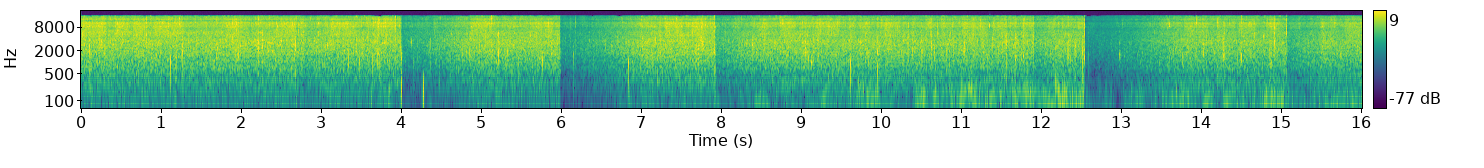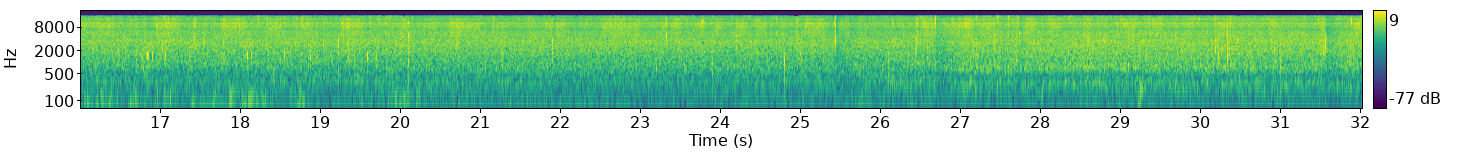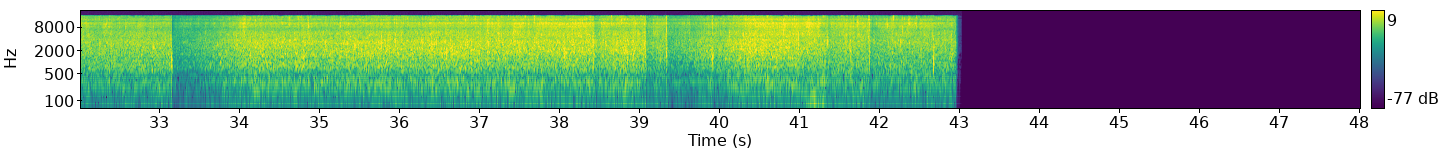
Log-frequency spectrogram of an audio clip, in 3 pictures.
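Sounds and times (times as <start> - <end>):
heavy rain falling: 0.0 - 43.0
running water: 13.5 - 43.0.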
